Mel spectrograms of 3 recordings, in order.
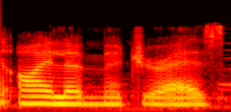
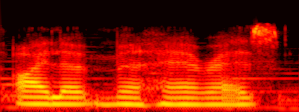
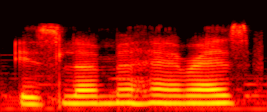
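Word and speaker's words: Isla Mujeres: sorry for my mispronunciation I've been saying Isa mrees but it's Isa mes or Isla mes the roundtrip Ferry tickets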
